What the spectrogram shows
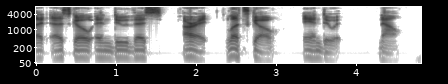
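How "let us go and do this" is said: robotic voice, much slower. Starting the presentation of the annual winners, robot voice. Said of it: "I don't know why I'm talking like a robot".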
